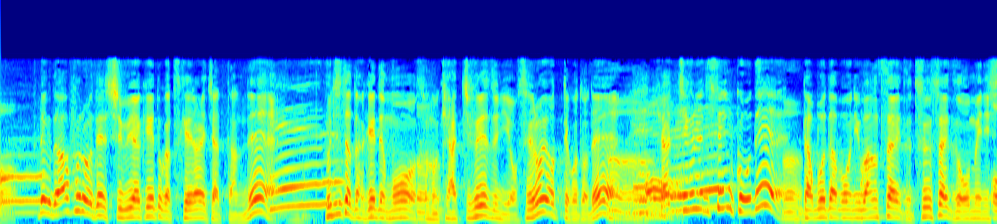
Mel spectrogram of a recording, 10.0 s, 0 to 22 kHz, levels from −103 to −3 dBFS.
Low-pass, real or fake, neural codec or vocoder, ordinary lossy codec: 7.2 kHz; real; none; none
